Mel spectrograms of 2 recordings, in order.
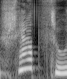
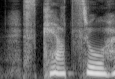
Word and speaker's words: Scherzo: Wer in der Musik von einem Scherzo spricht, outet sich gleich als Laie. Scherzo heißt das, italienisch ausgesprochen mit K.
